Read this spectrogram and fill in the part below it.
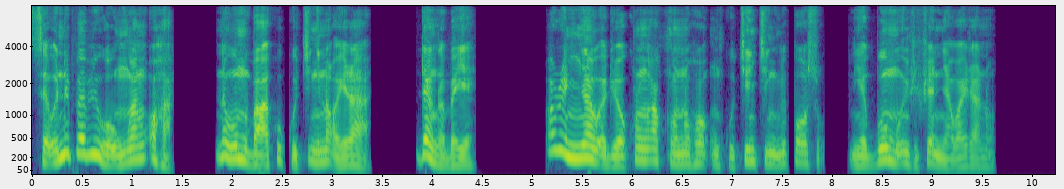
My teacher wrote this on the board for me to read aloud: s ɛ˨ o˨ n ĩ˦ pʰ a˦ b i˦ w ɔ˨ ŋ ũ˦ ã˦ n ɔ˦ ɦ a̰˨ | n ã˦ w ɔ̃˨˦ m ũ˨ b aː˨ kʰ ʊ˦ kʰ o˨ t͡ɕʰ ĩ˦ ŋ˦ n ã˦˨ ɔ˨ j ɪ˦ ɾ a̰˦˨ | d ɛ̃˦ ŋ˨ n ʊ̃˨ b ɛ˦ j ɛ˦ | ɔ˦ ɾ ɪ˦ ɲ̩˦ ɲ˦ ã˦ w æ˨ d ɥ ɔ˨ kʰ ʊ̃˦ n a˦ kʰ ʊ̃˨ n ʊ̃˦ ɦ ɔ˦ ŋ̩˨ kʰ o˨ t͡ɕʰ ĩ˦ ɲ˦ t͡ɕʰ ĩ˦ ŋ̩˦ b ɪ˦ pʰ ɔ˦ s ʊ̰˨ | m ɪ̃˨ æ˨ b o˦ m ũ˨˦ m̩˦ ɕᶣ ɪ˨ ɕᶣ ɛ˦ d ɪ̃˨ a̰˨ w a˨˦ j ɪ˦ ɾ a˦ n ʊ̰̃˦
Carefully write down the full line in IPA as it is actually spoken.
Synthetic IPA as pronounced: s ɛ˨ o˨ n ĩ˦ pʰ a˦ b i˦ w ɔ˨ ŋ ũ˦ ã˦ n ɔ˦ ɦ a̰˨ | n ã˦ w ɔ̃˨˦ m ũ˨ b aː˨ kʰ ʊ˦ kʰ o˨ t͡ɕʰ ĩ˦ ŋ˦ n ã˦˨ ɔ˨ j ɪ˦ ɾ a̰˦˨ | d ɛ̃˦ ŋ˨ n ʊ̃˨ b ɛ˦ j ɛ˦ | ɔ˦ ɾ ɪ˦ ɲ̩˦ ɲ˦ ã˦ w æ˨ d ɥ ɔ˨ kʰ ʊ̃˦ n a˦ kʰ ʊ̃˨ n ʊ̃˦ ɦ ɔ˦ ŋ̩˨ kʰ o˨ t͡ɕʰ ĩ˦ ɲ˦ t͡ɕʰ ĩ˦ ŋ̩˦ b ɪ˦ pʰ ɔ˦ s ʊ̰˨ | n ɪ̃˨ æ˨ b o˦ m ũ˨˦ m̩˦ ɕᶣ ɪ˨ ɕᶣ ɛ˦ n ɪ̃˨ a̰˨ w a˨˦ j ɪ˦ ɾ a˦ n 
